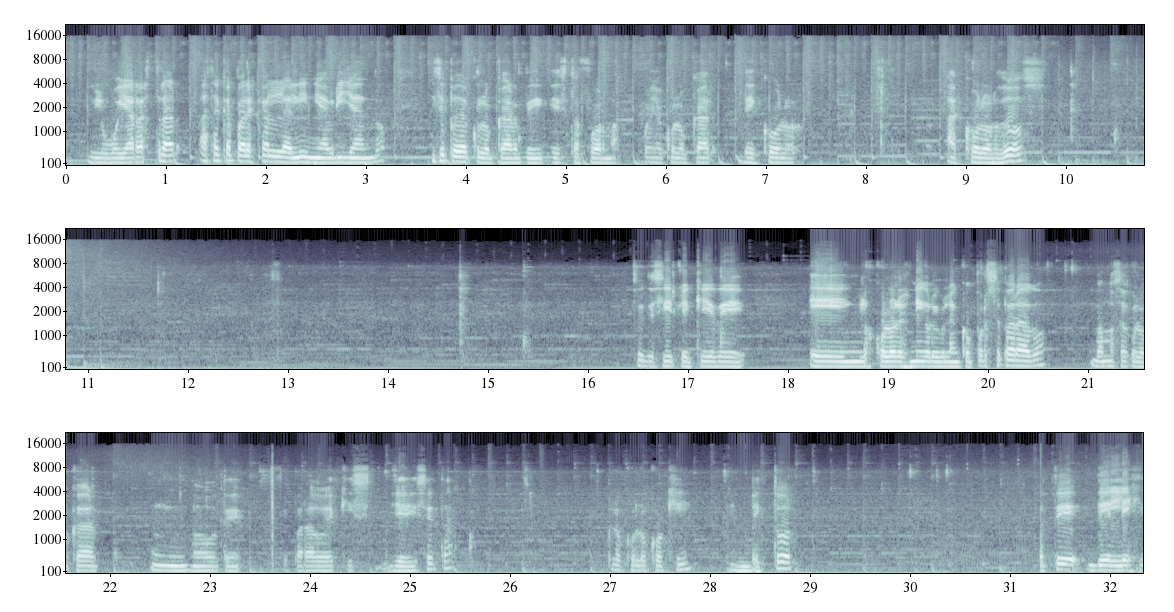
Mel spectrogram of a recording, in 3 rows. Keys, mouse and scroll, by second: 0.2 click, 1.9 click, 3.7 click, 4.2 shift+a, 11.2-13.7 middle drag, 13.7 click, 19.1-21.2 middle drag, 21.2-21.8 scroll up 1, 21.8-23.7 middle drag, 23.7 click, 24.7 drag, 25.1-27.1 middle drag, 27.1 click, 28.4-32.3 middle drag.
